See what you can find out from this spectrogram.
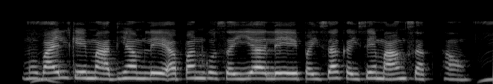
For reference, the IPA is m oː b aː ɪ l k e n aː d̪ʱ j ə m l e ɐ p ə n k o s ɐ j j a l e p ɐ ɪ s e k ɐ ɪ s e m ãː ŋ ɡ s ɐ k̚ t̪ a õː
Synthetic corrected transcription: m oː b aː ɪ l k e m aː d̪ʱ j ə m l e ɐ p ə n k o s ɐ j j a l e p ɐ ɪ s a k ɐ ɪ s e m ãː ŋ ɡ s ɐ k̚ t̪ a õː

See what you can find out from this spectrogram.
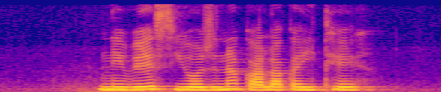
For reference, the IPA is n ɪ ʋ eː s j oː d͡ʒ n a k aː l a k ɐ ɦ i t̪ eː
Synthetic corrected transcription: n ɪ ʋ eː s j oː d͡ʒ n a k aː l a k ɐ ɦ i t̪ʰ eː

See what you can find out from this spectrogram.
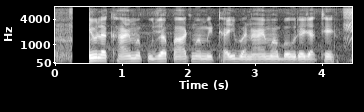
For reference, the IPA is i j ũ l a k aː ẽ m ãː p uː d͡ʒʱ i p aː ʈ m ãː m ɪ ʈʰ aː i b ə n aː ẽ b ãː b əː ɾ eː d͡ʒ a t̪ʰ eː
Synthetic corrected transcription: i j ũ l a kʰ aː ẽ m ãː p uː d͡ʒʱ a p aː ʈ m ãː m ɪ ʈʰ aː i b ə n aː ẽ m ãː b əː ɾ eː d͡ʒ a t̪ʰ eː

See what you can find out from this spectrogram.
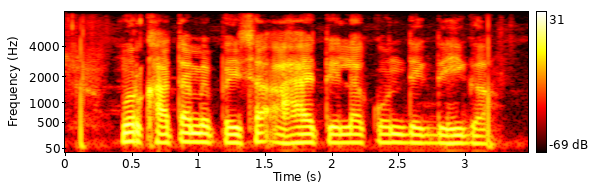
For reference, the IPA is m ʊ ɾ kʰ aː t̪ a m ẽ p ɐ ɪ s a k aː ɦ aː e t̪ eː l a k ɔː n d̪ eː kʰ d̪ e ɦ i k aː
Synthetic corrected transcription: m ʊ ɾ kʰ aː t̪ a m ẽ p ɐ ɪ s a ʔ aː ɦ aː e t̪ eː l a k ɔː n d̪ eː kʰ d̪ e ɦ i ɡ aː

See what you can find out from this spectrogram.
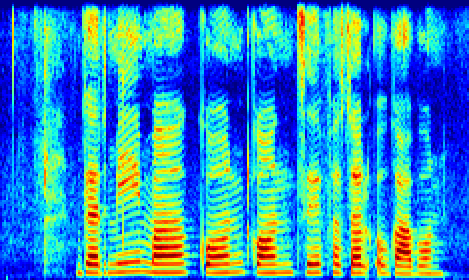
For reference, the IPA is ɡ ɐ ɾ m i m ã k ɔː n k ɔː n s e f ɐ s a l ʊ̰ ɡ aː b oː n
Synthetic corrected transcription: ɡ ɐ ɾ m i m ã k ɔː n k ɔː n s e f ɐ s ə l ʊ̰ ɡ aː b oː n

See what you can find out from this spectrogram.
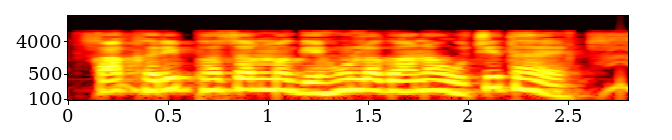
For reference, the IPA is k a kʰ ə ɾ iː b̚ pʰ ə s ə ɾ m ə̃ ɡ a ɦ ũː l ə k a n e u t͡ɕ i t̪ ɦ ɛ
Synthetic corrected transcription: k a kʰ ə ɾ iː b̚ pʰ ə s ə l m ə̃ ɡ e ɦ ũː l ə ɡ a n a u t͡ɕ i t̪ ɦ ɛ

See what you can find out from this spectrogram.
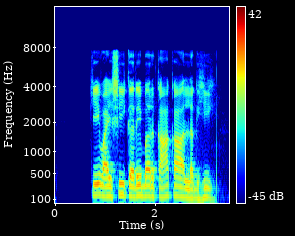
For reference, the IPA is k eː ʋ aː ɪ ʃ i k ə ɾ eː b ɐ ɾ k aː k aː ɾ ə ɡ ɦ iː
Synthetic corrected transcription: k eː ʋ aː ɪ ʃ i k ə ɾ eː b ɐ ɾ k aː k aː l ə ɡ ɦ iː

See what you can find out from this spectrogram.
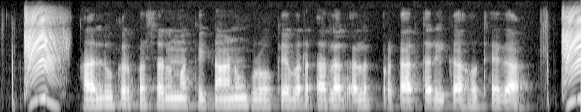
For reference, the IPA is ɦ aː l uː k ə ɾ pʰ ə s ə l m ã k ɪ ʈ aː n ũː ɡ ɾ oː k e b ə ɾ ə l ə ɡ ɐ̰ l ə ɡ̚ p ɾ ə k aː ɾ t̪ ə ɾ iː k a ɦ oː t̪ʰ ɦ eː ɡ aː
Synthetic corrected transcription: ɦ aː l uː k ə ɾ pʰ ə s ə l m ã k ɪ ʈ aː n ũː ɡ ɾ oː k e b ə ɾ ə l ə ɡ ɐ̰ l ə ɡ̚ p ɾ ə k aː ɾ t̪ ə ɾ iː k a ɦ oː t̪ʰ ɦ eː ɡ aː

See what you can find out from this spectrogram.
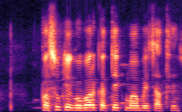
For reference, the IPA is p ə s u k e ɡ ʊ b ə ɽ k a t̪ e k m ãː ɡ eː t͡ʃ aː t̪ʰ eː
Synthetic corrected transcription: p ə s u k e ɡ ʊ b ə ɾ k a t̪ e k m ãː b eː t͡ʃ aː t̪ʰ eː

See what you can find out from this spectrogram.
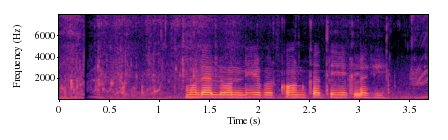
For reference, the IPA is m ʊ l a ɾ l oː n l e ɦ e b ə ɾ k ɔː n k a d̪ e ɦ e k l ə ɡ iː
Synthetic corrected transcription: m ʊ l a l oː n l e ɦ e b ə ɾ k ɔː n k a d̪ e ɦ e k l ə ɡ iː

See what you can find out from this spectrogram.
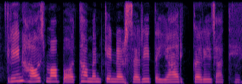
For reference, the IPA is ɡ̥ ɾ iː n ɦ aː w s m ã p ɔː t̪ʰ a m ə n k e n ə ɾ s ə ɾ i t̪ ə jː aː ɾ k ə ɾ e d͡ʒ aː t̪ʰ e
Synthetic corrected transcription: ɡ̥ ɾ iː n ɦ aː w s m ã p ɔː t̪ʰ a m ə n k e n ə ɾ s ə ɾ i t̪ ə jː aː ɾ k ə ɾ e d͡ʒ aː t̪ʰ e

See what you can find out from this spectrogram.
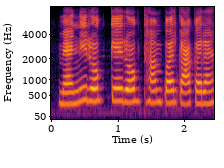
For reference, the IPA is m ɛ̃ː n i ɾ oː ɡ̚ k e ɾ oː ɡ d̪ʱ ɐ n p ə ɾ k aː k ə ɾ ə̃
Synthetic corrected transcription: m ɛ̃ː n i ɾ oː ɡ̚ k e ɾ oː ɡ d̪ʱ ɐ m p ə ɾ k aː k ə ɾ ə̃

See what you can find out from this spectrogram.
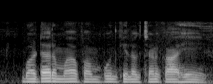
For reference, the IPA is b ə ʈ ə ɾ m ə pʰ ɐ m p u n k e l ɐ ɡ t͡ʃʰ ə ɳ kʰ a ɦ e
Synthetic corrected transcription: b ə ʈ ə ɾ m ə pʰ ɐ m p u n k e l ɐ k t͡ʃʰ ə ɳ k a ɦ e

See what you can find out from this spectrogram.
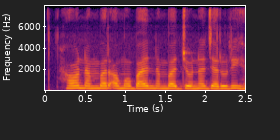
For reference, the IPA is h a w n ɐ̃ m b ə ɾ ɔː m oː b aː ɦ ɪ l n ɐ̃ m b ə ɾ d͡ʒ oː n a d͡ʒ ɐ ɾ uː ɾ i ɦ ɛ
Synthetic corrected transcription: h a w n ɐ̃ m b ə ɾ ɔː m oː b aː ɪ l n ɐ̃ m b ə ɾ d͡ʒ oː n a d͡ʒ ɐ ɾ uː ɾ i ɦ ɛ

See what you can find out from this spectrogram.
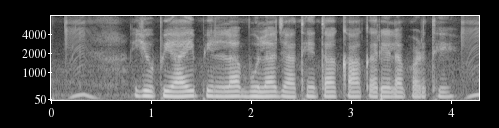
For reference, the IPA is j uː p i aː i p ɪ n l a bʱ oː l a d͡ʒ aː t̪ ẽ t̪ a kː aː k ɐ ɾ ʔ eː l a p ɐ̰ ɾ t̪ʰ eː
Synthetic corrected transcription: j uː p i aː i p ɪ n l a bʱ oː l a d͡ʒ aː t̪ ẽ t̪ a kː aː k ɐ ɾ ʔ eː l a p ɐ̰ ɽ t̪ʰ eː

